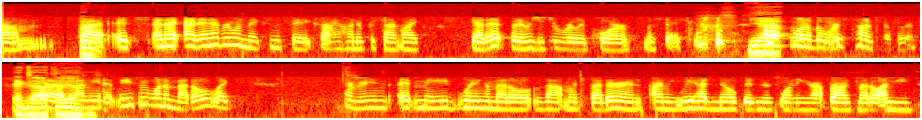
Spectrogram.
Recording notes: joins me by phone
